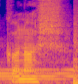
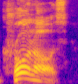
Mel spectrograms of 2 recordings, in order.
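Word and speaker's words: Qo'noS: She told me the story how Kaish united the houses and conquered Konosh. You're saying it wrong. You're saying it wrong. It's Ka and Kronos.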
